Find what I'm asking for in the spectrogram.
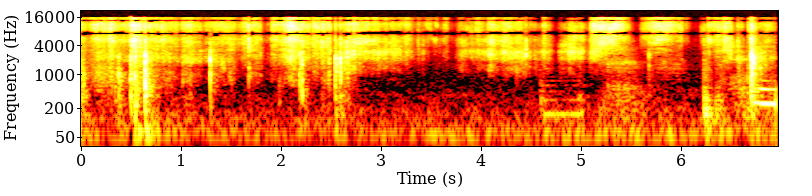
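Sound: inking fold marks on journal paper by rubbing

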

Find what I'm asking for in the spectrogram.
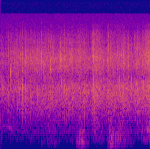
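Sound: audience applauding in theatre

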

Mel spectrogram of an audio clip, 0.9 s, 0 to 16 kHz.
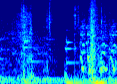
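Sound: turkey gobbling in video game Spelunky 2

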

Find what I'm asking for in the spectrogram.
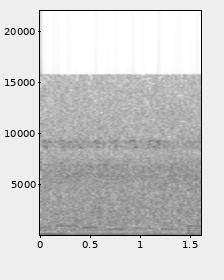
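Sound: water flowing down into a waterfall at Seven Wells, Langkawi

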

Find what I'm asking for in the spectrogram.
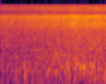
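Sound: sea waves on the Sea of Azov

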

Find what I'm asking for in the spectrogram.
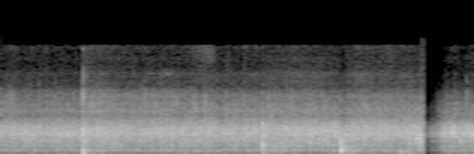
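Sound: Ritha fish frying in oil

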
